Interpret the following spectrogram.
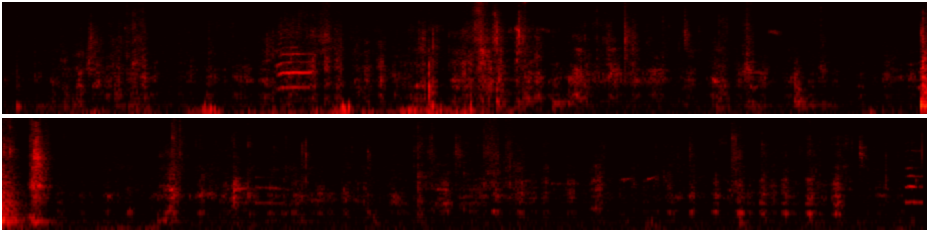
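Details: Two Rhodesian Ridgebacks playing together, heard as quick breathy panting bursts that come irregularly, with some louder scuffling thumps and short squeaky sounds mixed in.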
